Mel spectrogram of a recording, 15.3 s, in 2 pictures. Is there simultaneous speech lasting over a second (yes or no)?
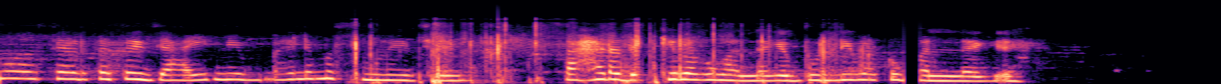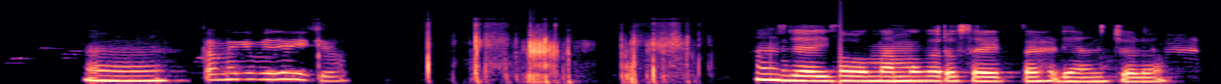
no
